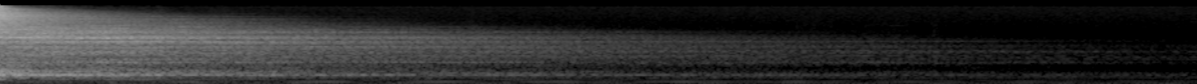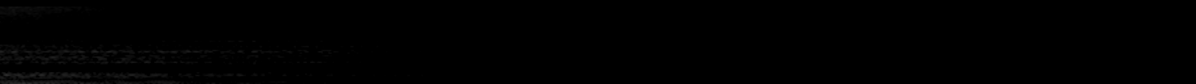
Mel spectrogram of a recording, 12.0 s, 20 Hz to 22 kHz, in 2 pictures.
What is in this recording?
Skiba20Wash
A custom-made ride cymbal created by master cymbal smith Mike Skiba. This one measures 20 inches. Recorded with stereo PZM mics. The bow and wash samples are meant to be layered together to create different velocity strikes.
